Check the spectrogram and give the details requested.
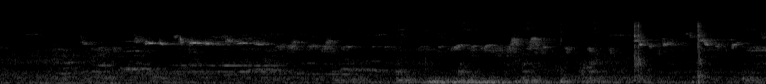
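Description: Small birds chirping in short high twitters, with two sharp clicks near the end.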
